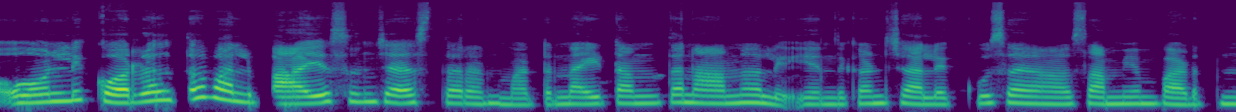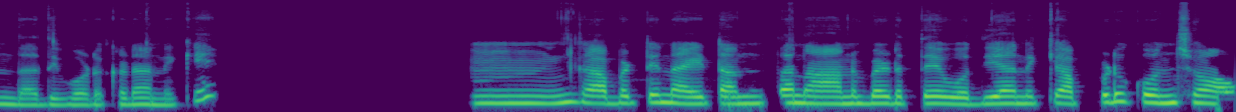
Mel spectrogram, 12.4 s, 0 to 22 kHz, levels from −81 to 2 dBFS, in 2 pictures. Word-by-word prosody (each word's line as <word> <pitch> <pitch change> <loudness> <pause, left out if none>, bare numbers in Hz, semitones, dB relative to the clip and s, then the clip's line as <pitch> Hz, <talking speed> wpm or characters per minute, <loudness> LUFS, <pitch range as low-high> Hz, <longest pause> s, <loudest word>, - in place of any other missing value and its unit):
Only 280 +5 +3
కొర్రలతో 290 +8 +6
వాళ్ళు 295 -8 +4
పాయసం 245 +6 +2
చేస్తారనమాట. 225 -5 -2 0.2
నైటంతా 225 +3 -2
నానాలి. 230 -3 -1 0.2
ఎందుకంటే 220 +3 -5
చాలా 205 -1 -1
ఎక్కువ 230 +3 -6
స - - -20 0.4
సమయం 215 +1 -2
పడతంది 200 0 -3
అది 185 0 -5
ఉడకడానికి. 195 - -5 1.3
హ్మ్. 230 0 -1
గాబట్టి 230 +2 +1
నైటంతా 225 +1 +1
నానబెడతే 220 0 +1
ఉదయానికి 220 +2 0
అప్పుడు 255 +5 0
కొంచెం 245 0 +3
225 Hz, 105 wpm, -21 LUFS, 215-240 Hz, 1.3 s, కొర్రలతో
